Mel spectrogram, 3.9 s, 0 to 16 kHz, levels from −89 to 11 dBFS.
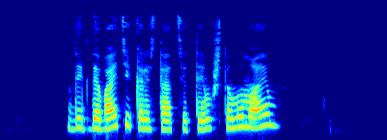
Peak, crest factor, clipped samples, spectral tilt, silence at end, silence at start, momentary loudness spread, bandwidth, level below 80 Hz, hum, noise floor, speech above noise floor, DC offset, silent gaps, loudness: -6 dBFS; 22 dB; under 0.1%; -6 dB/octave; 1.1 s; 0.7 s; 13 LU; 11.5 kHz; -82 dBFS; none; -86 dBFS; 61 dB; under 0.1%; none; -26 LUFS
